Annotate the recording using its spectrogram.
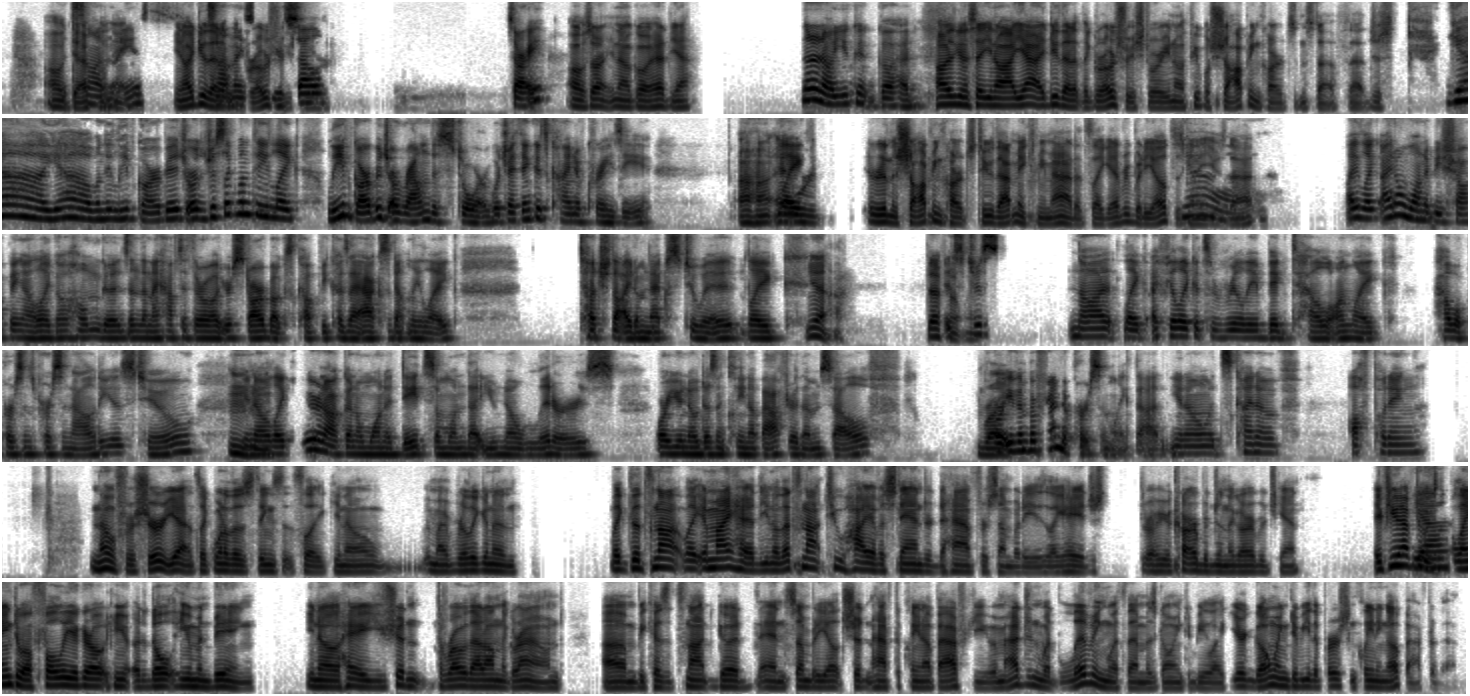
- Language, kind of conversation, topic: English, unstructured, How do you react when someone leaves a mess in a shared space?
- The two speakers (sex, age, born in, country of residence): female, 30-34, United States, United States; male, 25-29, United States, United States
- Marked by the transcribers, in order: other background noise; tapping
